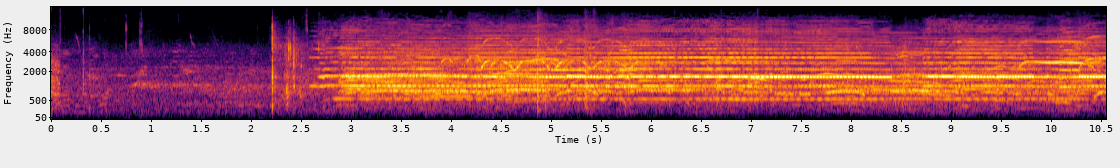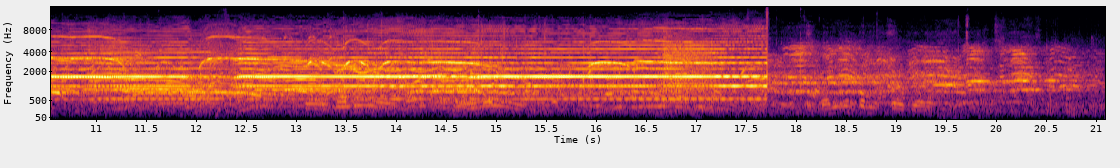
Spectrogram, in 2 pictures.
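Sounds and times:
horn-like tones held steadily: 2.2s - 20.7s
short whistles looping up and down: 9.4s - 17.2s.

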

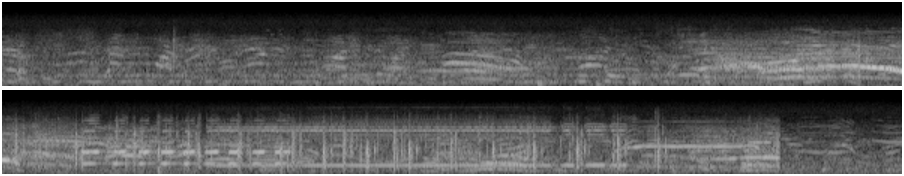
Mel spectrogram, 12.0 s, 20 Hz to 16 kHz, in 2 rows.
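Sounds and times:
spectators' voices: 0.0s - 12.0s
scattered clapping: 5.6s - 11.3s
horn blasts: 6.5s - 10.5s.

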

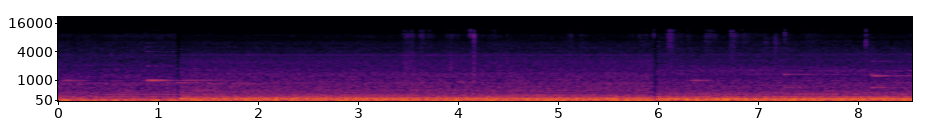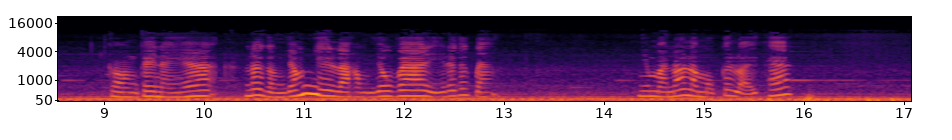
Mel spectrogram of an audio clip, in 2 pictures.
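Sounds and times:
low rumble: 0.0s - 17.0s.

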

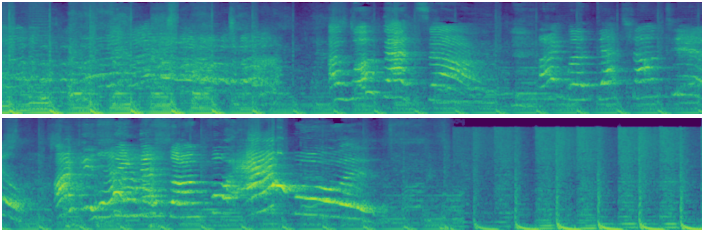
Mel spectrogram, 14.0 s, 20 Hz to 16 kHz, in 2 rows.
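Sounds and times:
upbeat music with steady beat: 0.0s - 14.0s
children shrieking excitedly: 7.8s - 10.8s.

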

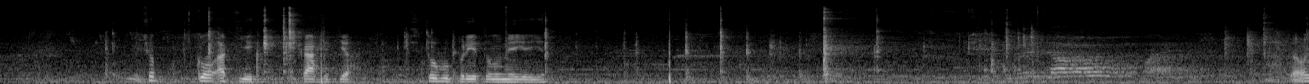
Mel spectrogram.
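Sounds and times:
tools clicking and knocking: 1.0s - 9.0s.

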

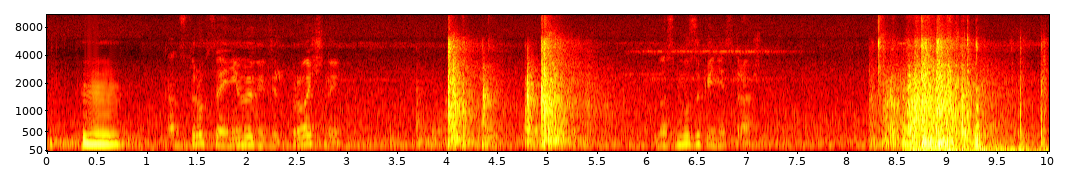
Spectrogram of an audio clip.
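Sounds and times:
bangs on sheet-metal roof: 4.0s - 5.5s, 8.4s - 10.0s.

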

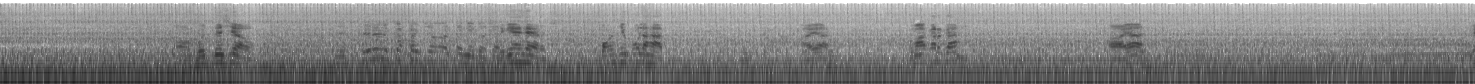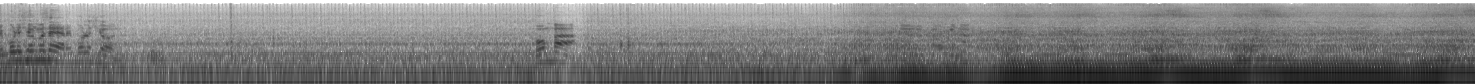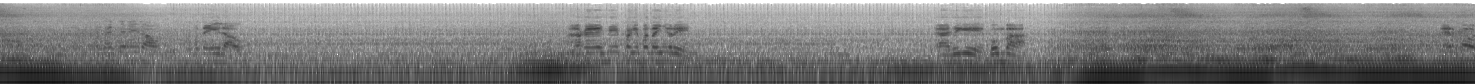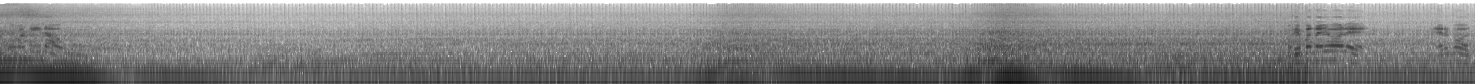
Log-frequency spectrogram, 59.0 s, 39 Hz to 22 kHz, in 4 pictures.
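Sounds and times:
car engine idling and revving: 0.0s - 59.0s.

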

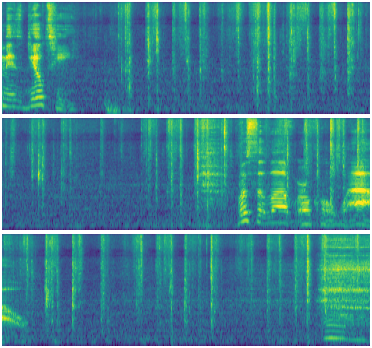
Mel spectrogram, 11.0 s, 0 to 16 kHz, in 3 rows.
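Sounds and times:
cards being shuffled: 1.0s - 10.6s.

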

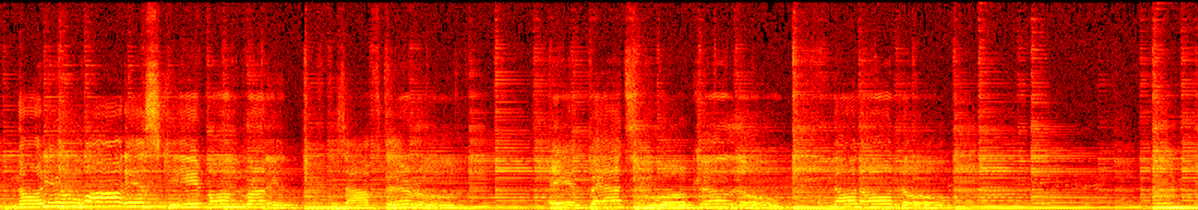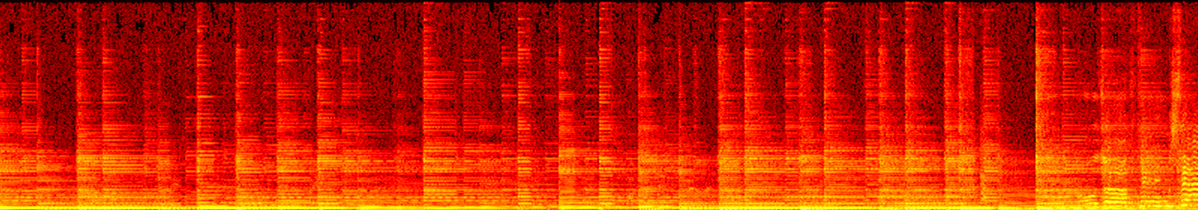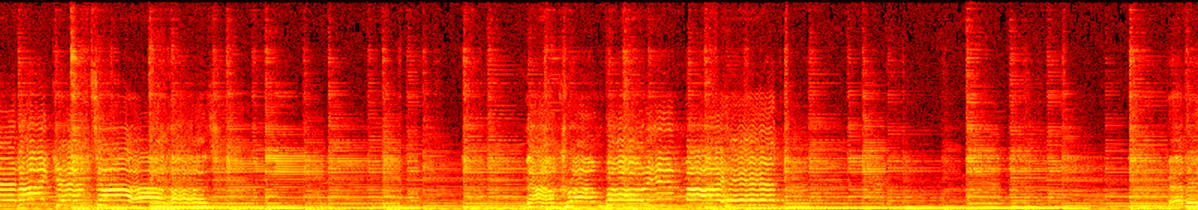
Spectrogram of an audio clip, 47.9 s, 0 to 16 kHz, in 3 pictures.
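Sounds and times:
acoustic guitar strummed: 0.0s - 47.9s.

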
